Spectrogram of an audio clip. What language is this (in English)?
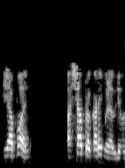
Marathi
